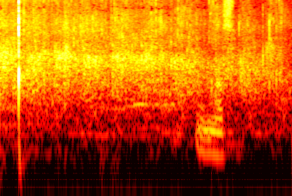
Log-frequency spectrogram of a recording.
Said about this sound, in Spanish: Vamos a darle un aplauso a nuestro Dios.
